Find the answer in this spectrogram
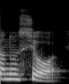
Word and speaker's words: anuncio: Durante o discurso anunciou, e finalmente, minha candidatura para prefeito. Anunciou, vamos usar essa palavra aqui, ó. E finalmente, anuncio sílaba mais forte, ó. Paroxítona.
